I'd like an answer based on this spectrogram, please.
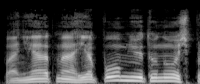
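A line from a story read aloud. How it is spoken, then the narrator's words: Booming voice. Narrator (Russian): прогремел он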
